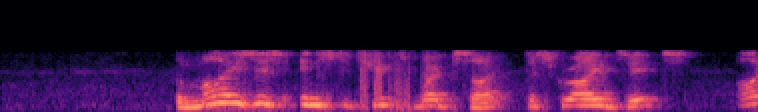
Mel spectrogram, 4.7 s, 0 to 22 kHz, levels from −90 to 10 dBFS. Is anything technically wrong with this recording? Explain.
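Yes. Throughout, the speech sounds narrow and plainly buzzy, with nothing above about 3.8 kHz: AMR narrowband mobile codec damage, whose low bit budget fits a mid-rate mode around 10 kbps.

From 2.25 to 2.67 s, an irregular scratchy burst cuts through the speech: loose connector crackle, where a worn contact rapidly makes and breaks the signal path.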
